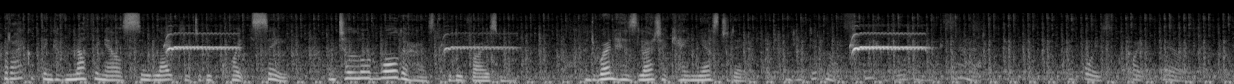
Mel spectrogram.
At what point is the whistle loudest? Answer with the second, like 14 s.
9 s.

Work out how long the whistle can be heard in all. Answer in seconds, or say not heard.
4 s.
